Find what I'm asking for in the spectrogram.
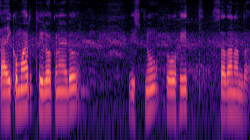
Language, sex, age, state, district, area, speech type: Telugu, male, 30-45, Andhra Pradesh, Vizianagaram, rural, spontaneous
